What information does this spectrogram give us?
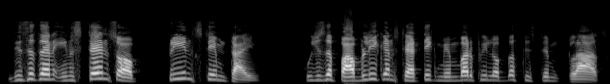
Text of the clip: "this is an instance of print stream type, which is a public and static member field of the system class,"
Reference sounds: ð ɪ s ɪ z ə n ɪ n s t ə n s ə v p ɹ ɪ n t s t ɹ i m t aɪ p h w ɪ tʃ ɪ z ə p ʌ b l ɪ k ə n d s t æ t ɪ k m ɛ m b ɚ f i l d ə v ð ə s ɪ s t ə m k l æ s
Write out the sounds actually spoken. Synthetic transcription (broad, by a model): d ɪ s ɪ z ə n ɪ n s t ə n s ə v p ɹ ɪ n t s t i m t aɪ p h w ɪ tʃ ɪ z ə p ʌ b l ɪ k ə n d s t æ t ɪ k m ɛ m b ɚ f i l d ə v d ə s ɪ s t ə m k l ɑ s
